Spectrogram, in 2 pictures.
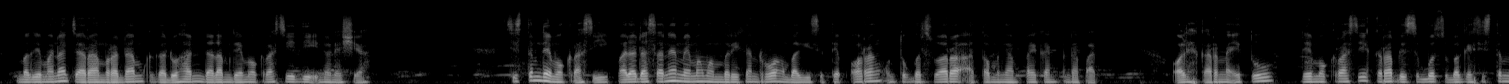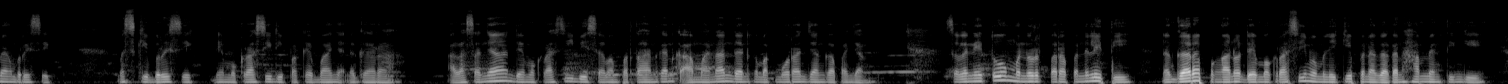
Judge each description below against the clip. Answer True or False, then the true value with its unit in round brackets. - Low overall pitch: True (115 Hz)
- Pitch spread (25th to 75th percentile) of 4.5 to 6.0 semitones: False (2.9 semitones)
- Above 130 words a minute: False (120 wpm)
